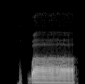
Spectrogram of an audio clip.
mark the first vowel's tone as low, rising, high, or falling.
low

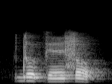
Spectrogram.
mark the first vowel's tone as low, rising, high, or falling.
falling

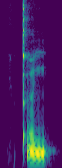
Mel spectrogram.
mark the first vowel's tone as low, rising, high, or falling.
low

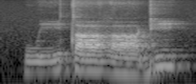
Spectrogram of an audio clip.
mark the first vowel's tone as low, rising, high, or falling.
rising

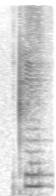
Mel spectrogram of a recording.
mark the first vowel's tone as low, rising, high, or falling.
high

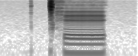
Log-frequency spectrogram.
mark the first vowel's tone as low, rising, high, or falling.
high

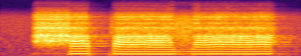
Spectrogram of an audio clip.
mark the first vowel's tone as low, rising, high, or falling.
high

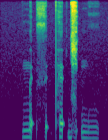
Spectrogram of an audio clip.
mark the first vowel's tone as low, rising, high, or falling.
high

